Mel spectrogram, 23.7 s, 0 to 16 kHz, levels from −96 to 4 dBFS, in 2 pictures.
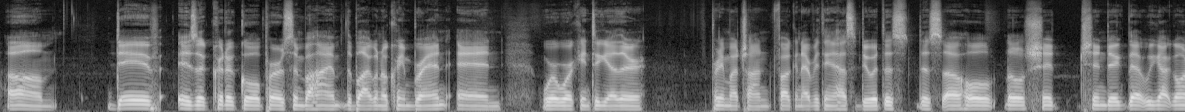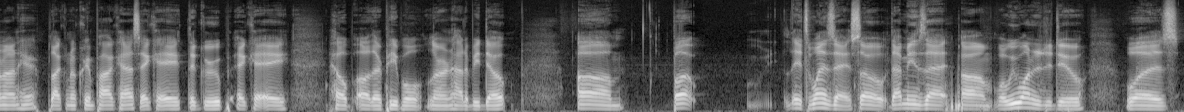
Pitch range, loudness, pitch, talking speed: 110-120 Hz, -15 LUFS, 115 Hz, 175 wpm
